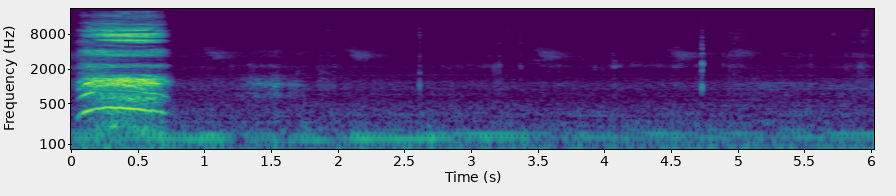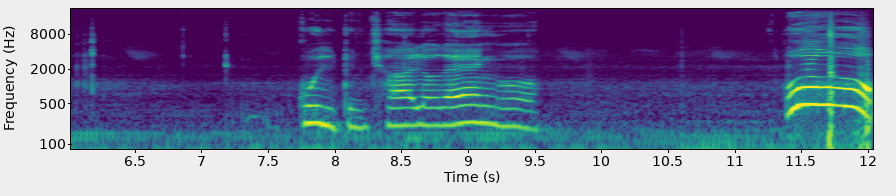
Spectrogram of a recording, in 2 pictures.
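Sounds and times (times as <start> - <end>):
boy crying out: 0.0 - 0.8, 11.4 - 12.0.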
